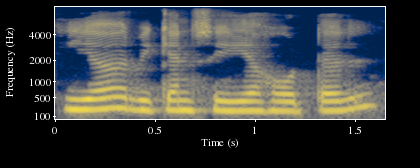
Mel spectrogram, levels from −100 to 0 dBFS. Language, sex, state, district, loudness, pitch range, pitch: English, female, Telangana, Hyderabad, -14 LUFS, 205-235 Hz, 215 Hz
